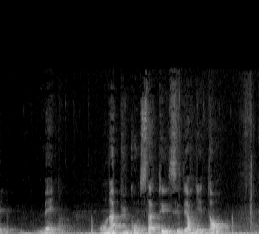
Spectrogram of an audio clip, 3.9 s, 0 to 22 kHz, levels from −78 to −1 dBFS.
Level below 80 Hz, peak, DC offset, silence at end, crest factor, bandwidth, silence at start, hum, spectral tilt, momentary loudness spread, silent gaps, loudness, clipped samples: -34 dBFS; -6 dBFS; under 0.1%; 0 s; 16 dB; 15.5 kHz; 0 s; none; -6.5 dB/octave; 16 LU; none; -23 LUFS; under 0.1%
